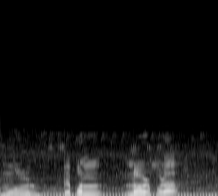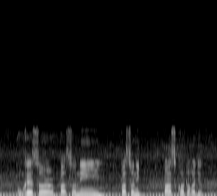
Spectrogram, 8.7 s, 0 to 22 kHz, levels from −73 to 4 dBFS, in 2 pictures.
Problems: background sounds at intervals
